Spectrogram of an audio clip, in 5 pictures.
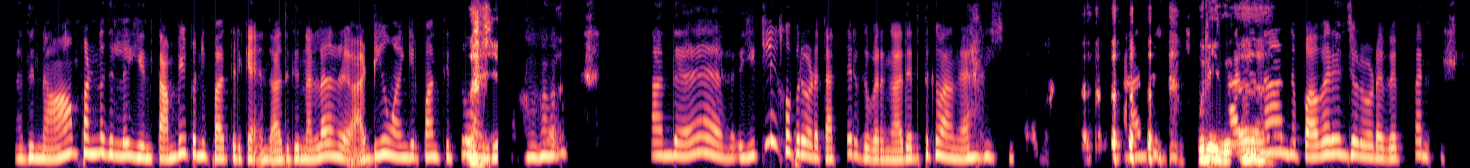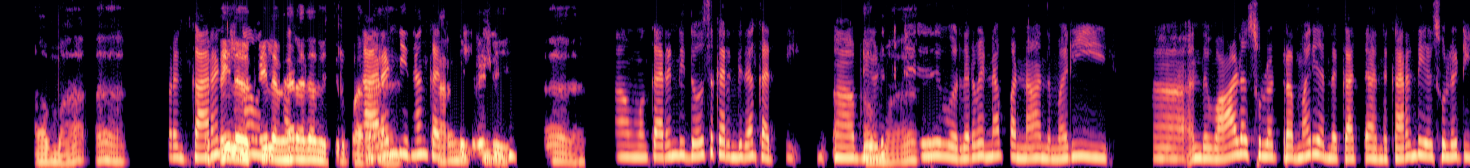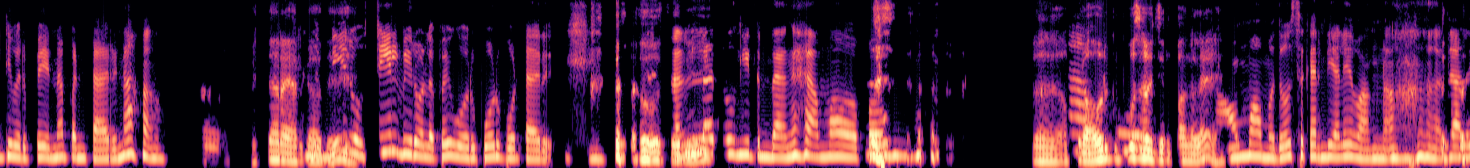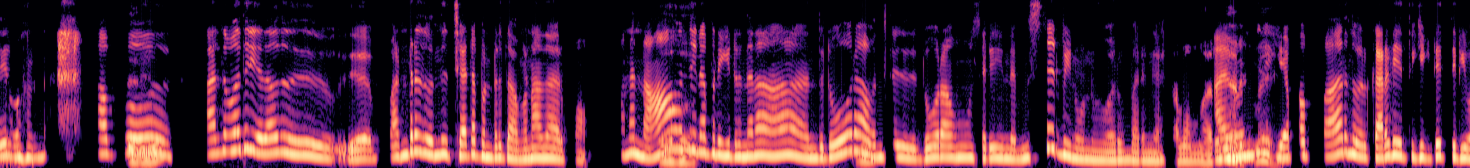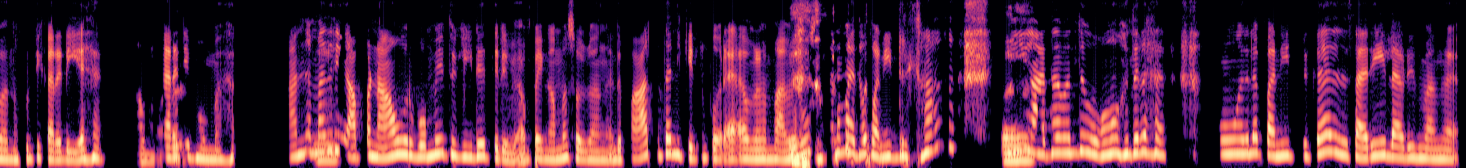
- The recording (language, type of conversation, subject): Tamil, podcast, பள்ளிக்காலத்தில் எந்த கார்டூன் தொடரை நீங்கள் மிகவும் விரும்பினீர்கள்?
- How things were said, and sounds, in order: laugh; laugh; laugh; snort; chuckle; chuckle; laugh; laughing while speaking: "ஓ! சரி!"; snort; laughing while speaking: "இருந்தாங்க, அம்மாவும் அப்பாவும்"; laugh; laughing while speaking: "வாங்குனான். அதாலயே வாங்குனான்"; laugh; laughing while speaking: "கரடிய. கரடி பொம்மை"; tapping; laugh; laughing while speaking: "ஏதோ பண்ணீட்டு இருக்கான், நீ அதை வந்து ஒன் இதில, ஒன் இதில பண்ணீட்ருக்க"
